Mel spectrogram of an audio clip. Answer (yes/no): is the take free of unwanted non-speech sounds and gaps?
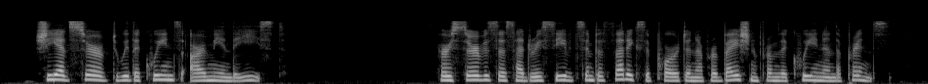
yes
